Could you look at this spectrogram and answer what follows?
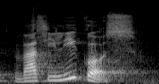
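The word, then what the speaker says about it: vasilikos (βασιλικός): Now, in the Greek, the word for nobleman is vasilikos. Even though it looks like a B, a B in Greek is pronounced as a V.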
